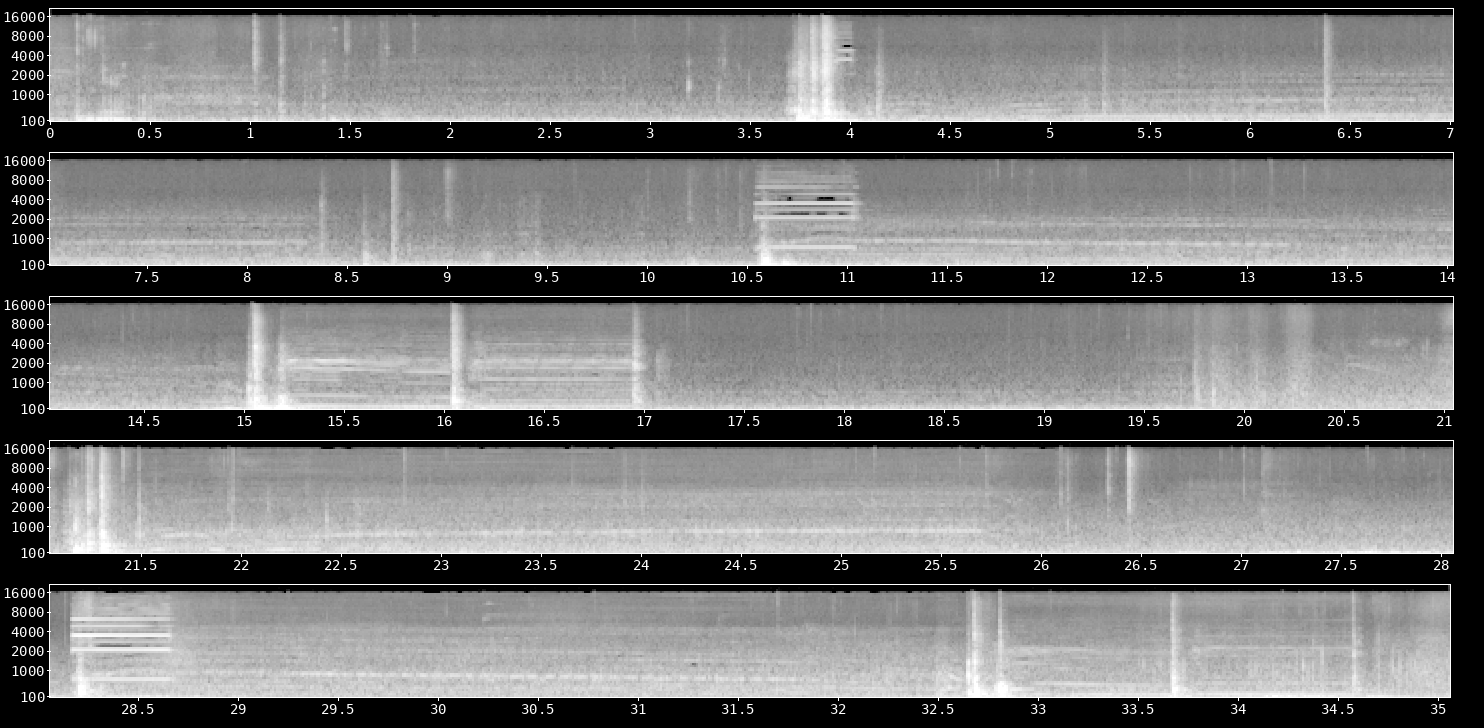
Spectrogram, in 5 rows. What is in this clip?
auto - takakontti - avaus ja sulkeminen sisalta ja ulkoa - car - back trunk - opening and closing interior and exterior electronic mechanism
Auton takakontin avaus sisältä ja ulkoa, paikka: Riihimaki - Suomi aika: talvi 2016 car backtrunk opening and closing inside and outside, place: Riihimaki - Finland Date: winter 2016
car, close, exterior, field-recording, interior, open, trunk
